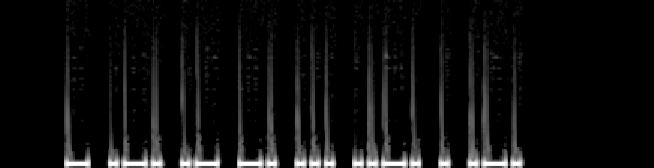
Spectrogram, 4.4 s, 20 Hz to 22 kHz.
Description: Morse code, heard as a keyed tone, about 25 wpm, 700 Hz. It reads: TRANSFER
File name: Eight Letter Words - 25wpm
